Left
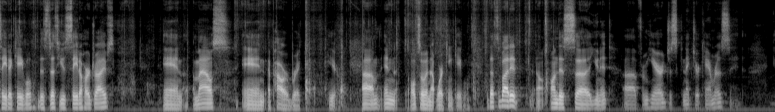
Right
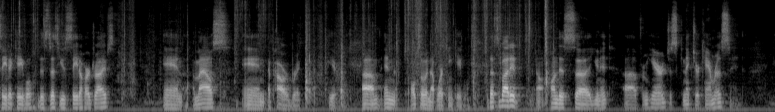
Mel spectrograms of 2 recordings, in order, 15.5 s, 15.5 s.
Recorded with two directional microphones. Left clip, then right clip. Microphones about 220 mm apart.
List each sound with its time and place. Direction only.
0.0 s speech: 50° left (ahead or behind)
7.2 s speech: 50° left (ahead or behind)
13.7 s speech: 15° left (ahead or behind)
